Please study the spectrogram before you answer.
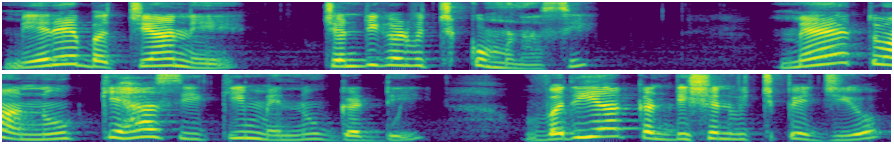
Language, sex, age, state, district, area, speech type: Punjabi, female, 45-60, Punjab, Fatehgarh Sahib, rural, spontaneous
